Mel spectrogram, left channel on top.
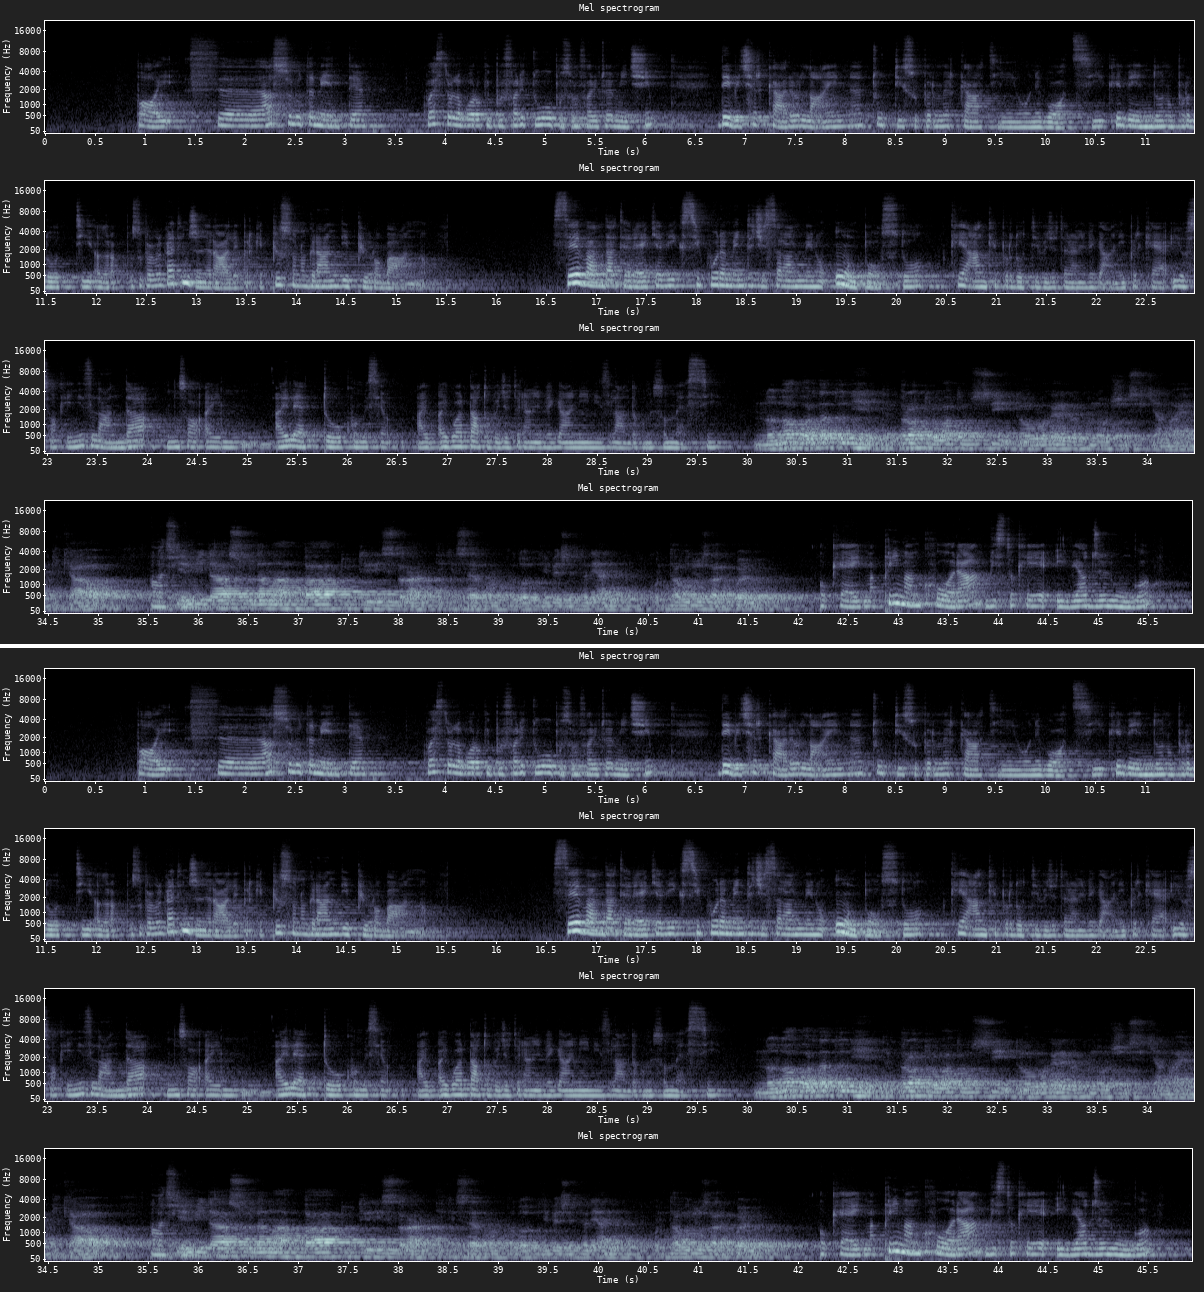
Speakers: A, in the centre; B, on the left.
A: Poi, se assolutamente questo è un lavoro che puoi fare tu, possono fare i tuoi amici, devi cercare online tutti i supermercati o negozi che vendono prodotti, allora, supermercati in generale, perché più sono grandi e più roba hanno. Se va- andate a Reykjavik, sicuramente ci sarà almeno un posto che ha anche prodotti vegetariani e vegani, perché io so che in Islanda, non so, hai, hai letto come si, hai, hai guardato vegetariani e vegani in Islanda come sono messi?
B: Non ho guardato niente, però ho trovato un sito, magari lo conosci, si chiama Epicao, eh,
A: Ah sì.
B: che mi dà sulla mappa tutti i ristoranti che servono prodotti vegetariani, per cui contavo di usare quello.
A: Ok, ma prima ancora, visto che il viaggio è lungo,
